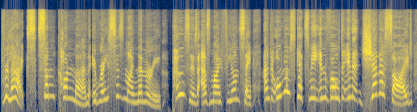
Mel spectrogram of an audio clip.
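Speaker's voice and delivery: heated, emphatic rant; indignant anger. Acted. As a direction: throw the accusation back, outraged. Furious woman confronts the con man.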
